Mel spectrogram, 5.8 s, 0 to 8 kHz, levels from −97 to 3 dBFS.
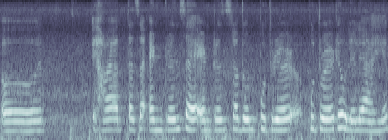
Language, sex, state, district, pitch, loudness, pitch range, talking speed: Marathi, female, Maharashtra, Solapur, 230 Hz, -15 LUFS, 220-240 Hz, 125 wpm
